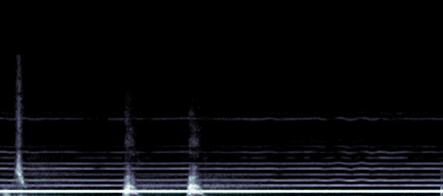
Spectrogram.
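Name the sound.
dog howling along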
